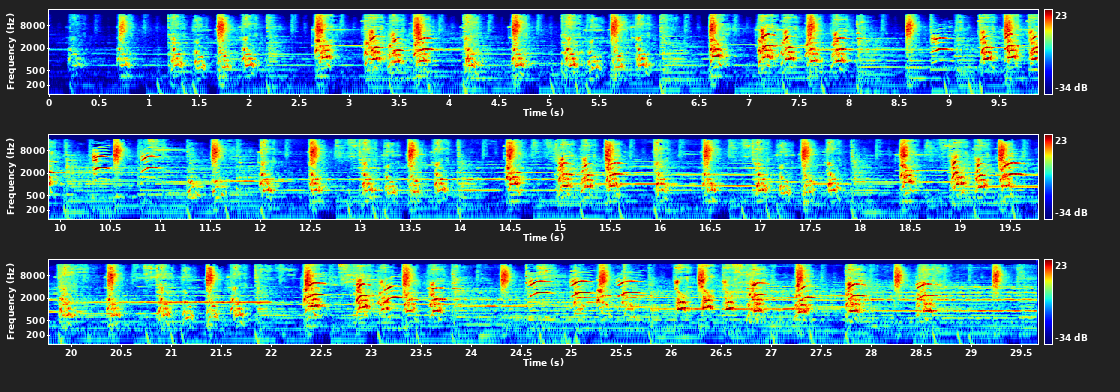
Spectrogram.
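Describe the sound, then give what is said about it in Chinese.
Dogs bark and yip excitedly in welcome as a key sounds and the door is opened, in a dense, nonstop run with higher whimpering whines mixed in; loud and busy throughout, with no talking. “只要钥匙声在门外轻轻地响起，便发出愉悦奔放的欢迎声，热情到让人非常有存在感。”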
